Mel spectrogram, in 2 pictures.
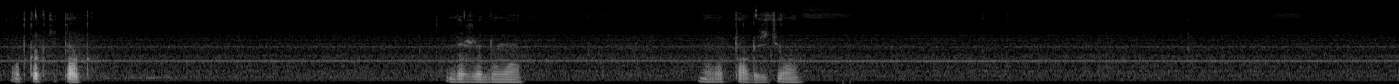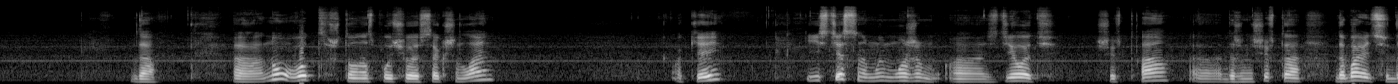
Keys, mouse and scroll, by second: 1.2-2.4 drag, 5.1-8.2 drag, 8.8-11.0 drag, 11.7-13.5 drag, 17.6 alt+a, 20.1 Escape, 24.8 shift+a.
